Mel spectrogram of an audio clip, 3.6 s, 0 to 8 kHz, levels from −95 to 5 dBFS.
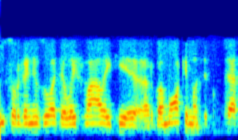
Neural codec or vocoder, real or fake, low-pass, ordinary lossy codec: none; real; 7.2 kHz; AAC, 16 kbps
